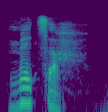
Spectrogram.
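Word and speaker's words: מצח: Numéro 2, Metzah. Donc on a le même avec un tséré en dessous. Donc le même prononciation du M. Le tséré, c'est le E accent grave.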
